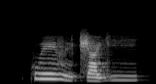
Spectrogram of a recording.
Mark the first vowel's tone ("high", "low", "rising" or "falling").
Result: high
